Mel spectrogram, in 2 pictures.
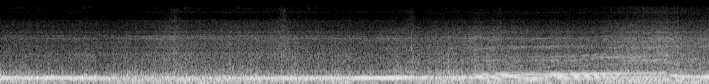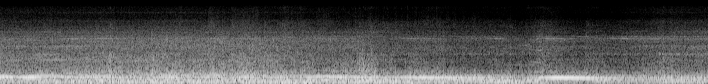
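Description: Suzuki V-Strom V-twin engine running under load on the climb, with a steady rush of wind. The engine note climbs a bit before halfway, then drops sharply and settles again.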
